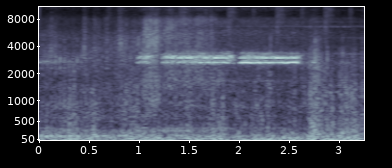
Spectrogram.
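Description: A truck's horn honks nearby.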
